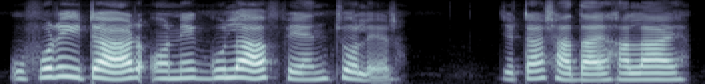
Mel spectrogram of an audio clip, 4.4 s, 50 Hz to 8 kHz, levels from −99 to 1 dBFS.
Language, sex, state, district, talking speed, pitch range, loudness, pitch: Bengali, female, Assam, Hailakandi, 110 wpm, 225-285 Hz, -17 LUFS, 255 Hz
